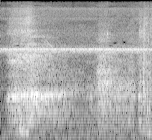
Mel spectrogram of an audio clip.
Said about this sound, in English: He just started a-twitching like that and breathing real hard. You know what's wrong, Preacher? Think so. Sick bad, you think? Pretty bad.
